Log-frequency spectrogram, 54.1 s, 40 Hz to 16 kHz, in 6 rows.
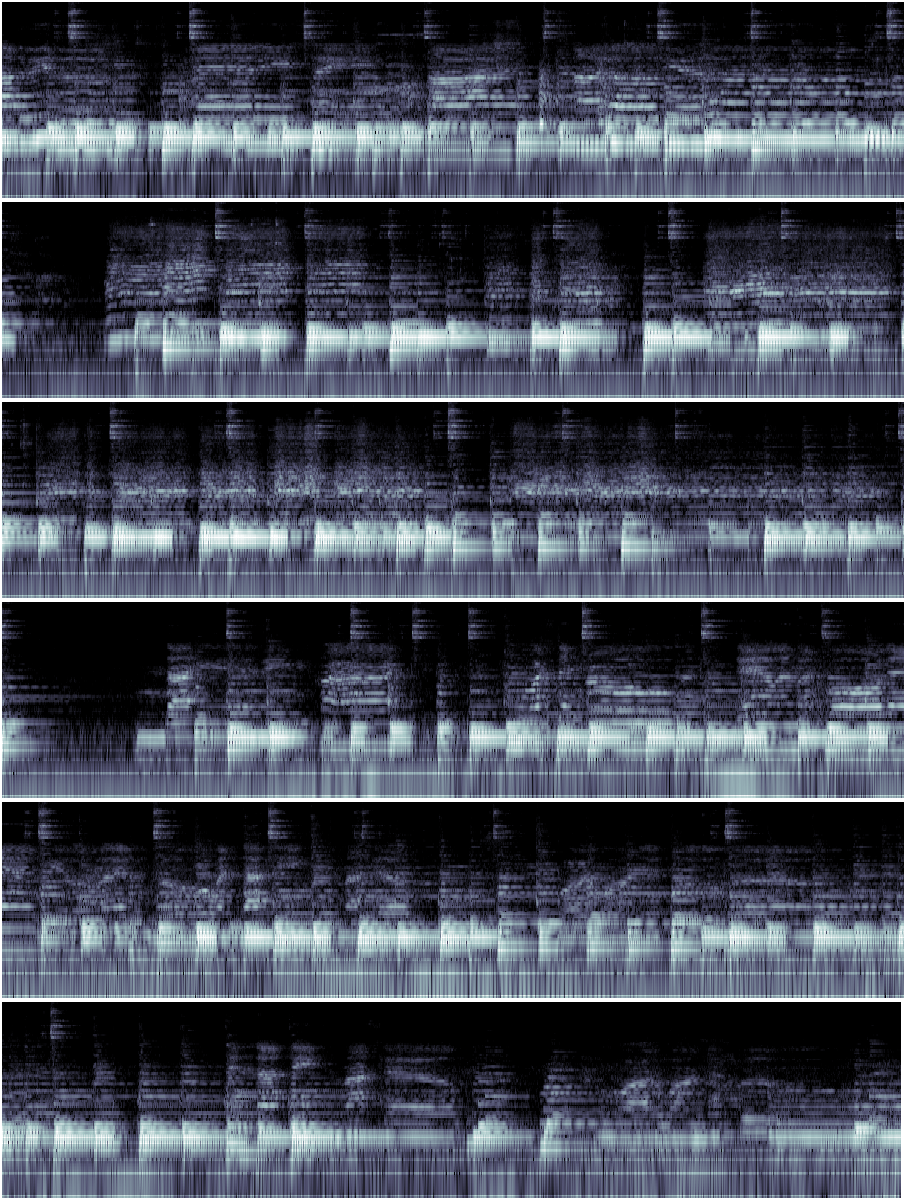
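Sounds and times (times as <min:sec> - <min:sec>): wavering melody line: 0:00.0 - 0:27.8
ukulele strumming: 0:00.0 - 0:54.0.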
